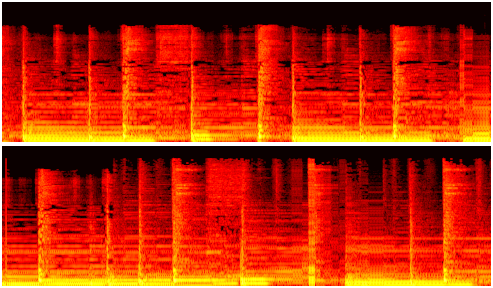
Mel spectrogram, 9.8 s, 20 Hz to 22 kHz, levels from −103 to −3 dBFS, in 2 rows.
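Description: From the start until 6.0 s the audio comes from an adaptive stream starting at a low bitrate. The top end sounds thin and synthetic, and codec artefacts are heavy, which fits a very low-rate HE-AAC stream. At 6.0 s the quality jumps suddenly, consistent with a switch to a much higher AAC-LC rate, with no gap or dropout.

Two stretches of robotic sound occur, at 4.45 to 4.93 s and at 7.80 to 8.76 s. Each turns the sound into a rigid metallic buzz locked at 66.8 Hz that still loosely follows the original contour. The cause is likely repeated short buffers. Audio arrived too late, so playback looped the last fragment of about 15 ms while roughly half of the real material was skipped. That loop length sets the fixed buzz pitch.

These two faults are easy to tell apart. The bitrate fault dulls the treble for several seconds and ends with one sudden lift. The buffer repeats impose a steady pitch in brief bursts, whatever the bandwidth.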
